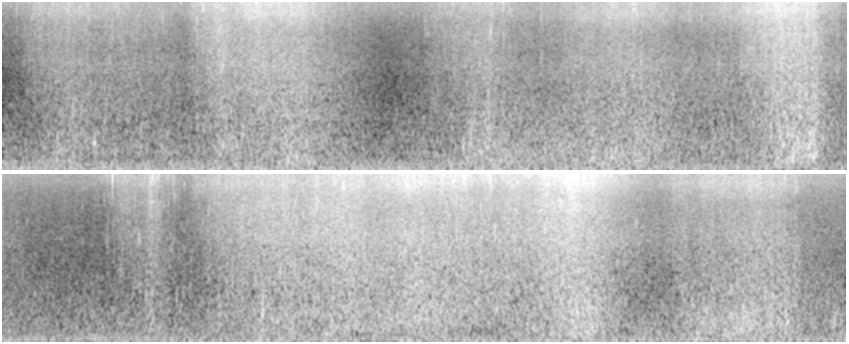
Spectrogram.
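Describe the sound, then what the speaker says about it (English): Ocean waves beneath a ship at sea, heard as faint, slow swells of washing surf and wind that rise and fall in a gentle rhythm. "The sea breathes beneath you with a slow, steady rhythm"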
